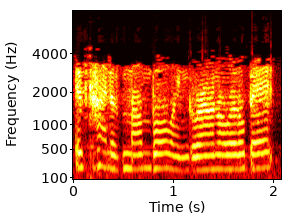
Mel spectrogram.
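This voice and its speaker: A woman's voice: medium pitch, little pitch movement, a little fast. A young woman calling a radio show, casually recounting a personal experience in a tentative, hesitant way. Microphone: telephone. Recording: tinny phone line, faint noise.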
